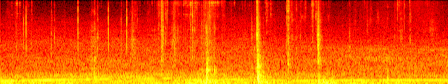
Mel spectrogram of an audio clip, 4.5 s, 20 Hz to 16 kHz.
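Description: Keys jangling and several sharp clicks as a key fob unlocks a 2008 Cadillac STS's door locks and a rear door is opened, over a steady low hum.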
